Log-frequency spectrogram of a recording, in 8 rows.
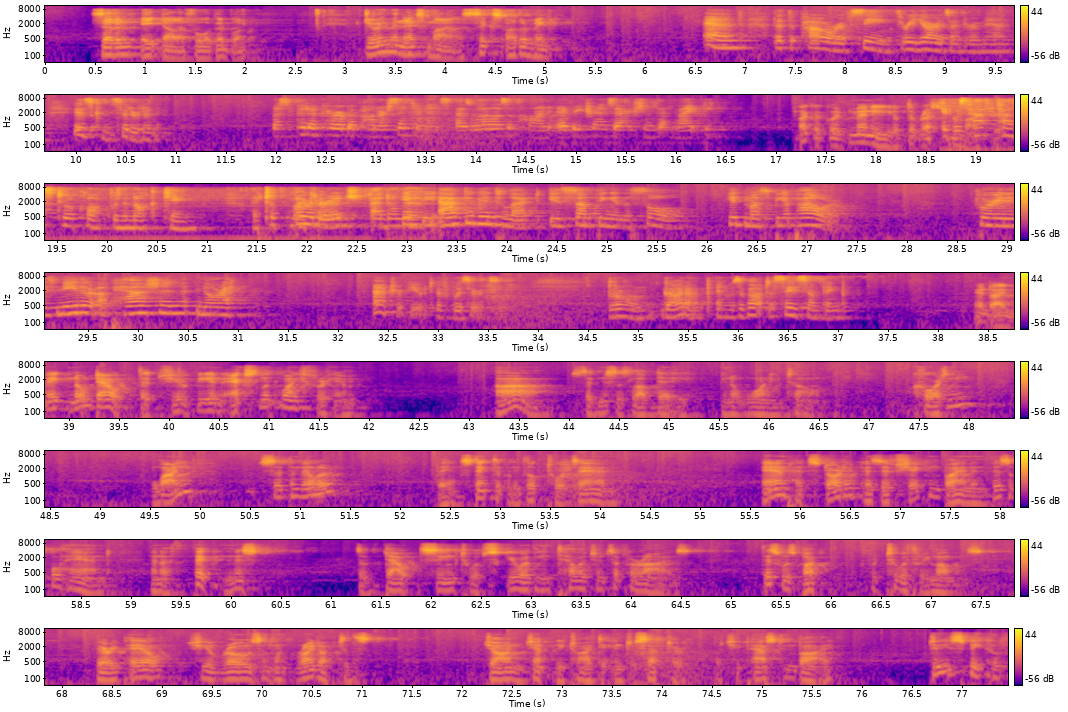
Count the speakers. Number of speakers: six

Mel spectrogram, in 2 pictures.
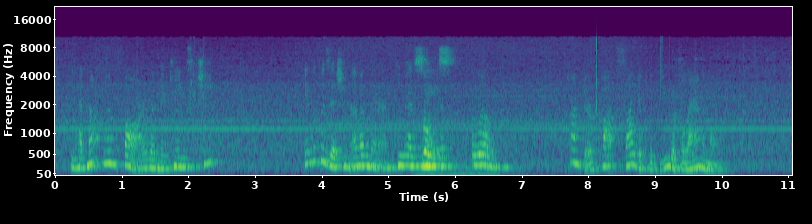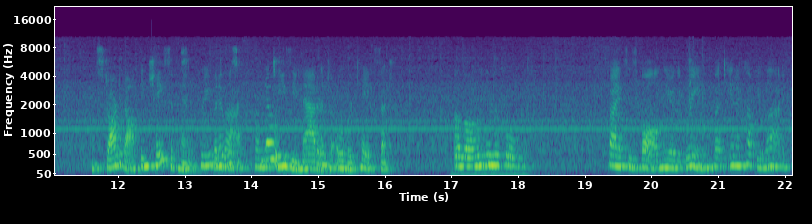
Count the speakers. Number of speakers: three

